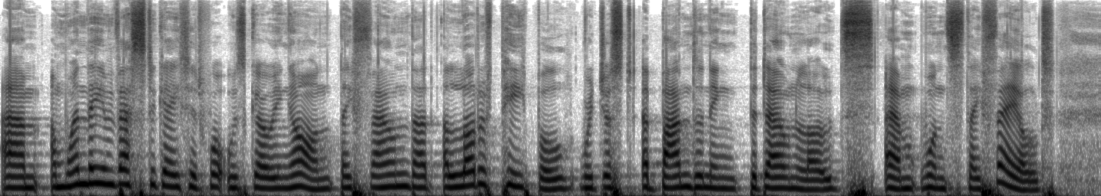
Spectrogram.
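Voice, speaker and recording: Delivered in an English accent with a dark, mellow tone and fairly even intonation. The pace is fairly slow, and there is audible room echo. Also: woman. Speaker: software testing speaker. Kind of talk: conference talk. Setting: stage with audience.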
